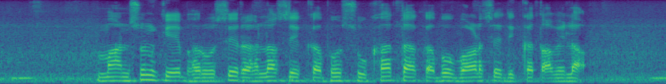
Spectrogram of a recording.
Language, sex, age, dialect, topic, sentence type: Bhojpuri, male, 25-30, Northern, agriculture, statement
